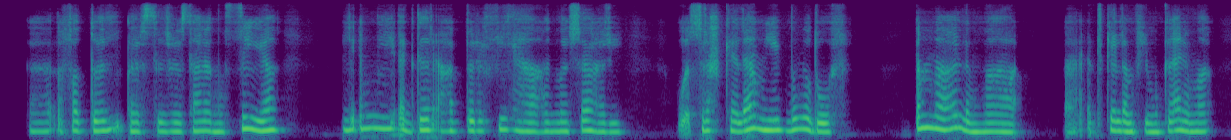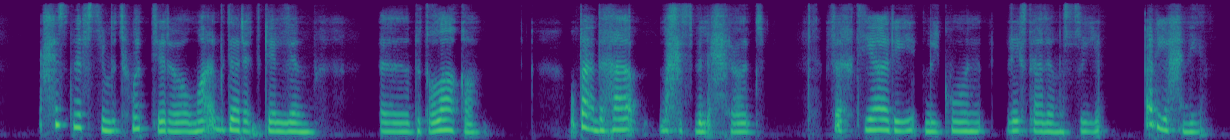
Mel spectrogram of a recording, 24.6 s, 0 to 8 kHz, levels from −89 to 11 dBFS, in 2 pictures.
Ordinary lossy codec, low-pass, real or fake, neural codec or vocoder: none; 7.2 kHz; fake; codec, 44.1 kHz, 2.6 kbps, DAC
